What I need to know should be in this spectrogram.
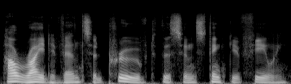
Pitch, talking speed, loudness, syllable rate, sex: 100 Hz, 165 wpm, -21 LUFS, 5.1 syllables/s, male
